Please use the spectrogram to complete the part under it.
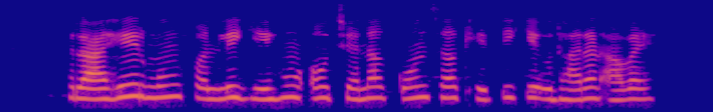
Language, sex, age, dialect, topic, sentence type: Chhattisgarhi, female, 18-24, Western/Budati/Khatahi, agriculture, question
